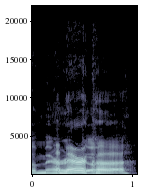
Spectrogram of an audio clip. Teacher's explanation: the name of our nation begins with a schwa. It does, and it ends in one.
